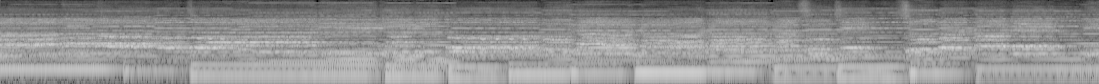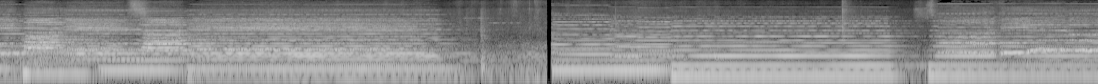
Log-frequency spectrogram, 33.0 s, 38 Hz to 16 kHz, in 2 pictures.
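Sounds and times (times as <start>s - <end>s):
choir singing: 0.0s - 23.6s, 30.2s - 32.9s
held organ bass notes: 0.0s - 32.9s.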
